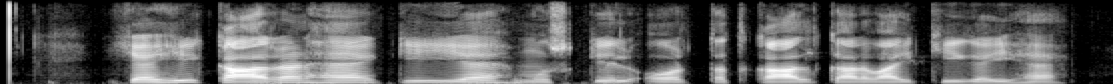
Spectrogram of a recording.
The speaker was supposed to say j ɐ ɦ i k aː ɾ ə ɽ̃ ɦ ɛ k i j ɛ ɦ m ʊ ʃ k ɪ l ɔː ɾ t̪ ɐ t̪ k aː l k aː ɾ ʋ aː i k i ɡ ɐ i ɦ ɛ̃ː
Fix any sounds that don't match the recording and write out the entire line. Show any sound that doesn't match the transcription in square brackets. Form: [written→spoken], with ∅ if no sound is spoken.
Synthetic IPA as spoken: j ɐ ɦ i k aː ɾ ə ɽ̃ ɦ ɛ k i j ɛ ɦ m ʊ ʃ k ɪ l ɔː ɾ t̪ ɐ t̪ k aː l k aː ɾ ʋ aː i k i ɡ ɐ i ɦ [ɛ̃ː→ɛː]

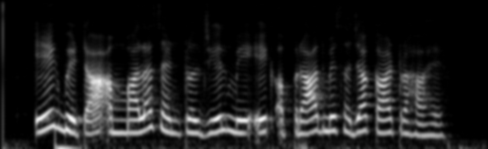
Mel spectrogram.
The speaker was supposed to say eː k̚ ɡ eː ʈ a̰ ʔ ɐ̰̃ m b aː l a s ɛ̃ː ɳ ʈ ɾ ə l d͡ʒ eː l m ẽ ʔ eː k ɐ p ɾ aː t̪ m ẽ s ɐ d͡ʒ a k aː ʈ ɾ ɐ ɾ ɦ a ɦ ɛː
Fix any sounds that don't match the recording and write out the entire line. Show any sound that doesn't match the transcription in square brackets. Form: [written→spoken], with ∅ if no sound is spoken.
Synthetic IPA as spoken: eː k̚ [ɡ→b] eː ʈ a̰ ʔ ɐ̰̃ m b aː l a s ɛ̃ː ɳ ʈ ɾ ə l d͡ʒ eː l m ẽ ʔ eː k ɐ p ɾ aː [t̪→d̪] m ẽ s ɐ d͡ʒ a k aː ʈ ɾ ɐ [ɾ→∅] ɦ a ɦ ɛː

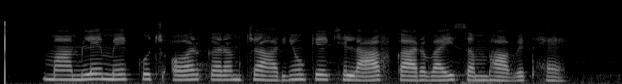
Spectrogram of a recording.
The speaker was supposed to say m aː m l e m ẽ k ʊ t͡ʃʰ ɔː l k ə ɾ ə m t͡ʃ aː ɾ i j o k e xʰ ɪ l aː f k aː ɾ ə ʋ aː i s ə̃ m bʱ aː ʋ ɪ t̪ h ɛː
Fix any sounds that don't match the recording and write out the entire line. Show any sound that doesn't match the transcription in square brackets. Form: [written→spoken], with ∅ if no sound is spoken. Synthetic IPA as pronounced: m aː m l e m ẽ k ʊ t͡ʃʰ ɔː [l→ɾ] k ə ɾ ə m t͡ʃ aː ɾ i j [o→õ] k e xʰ ɪ l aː f k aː ɾ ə ʋ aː i s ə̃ m bʱ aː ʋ ɪ t̪ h ɛː

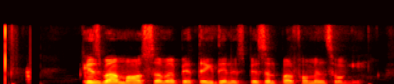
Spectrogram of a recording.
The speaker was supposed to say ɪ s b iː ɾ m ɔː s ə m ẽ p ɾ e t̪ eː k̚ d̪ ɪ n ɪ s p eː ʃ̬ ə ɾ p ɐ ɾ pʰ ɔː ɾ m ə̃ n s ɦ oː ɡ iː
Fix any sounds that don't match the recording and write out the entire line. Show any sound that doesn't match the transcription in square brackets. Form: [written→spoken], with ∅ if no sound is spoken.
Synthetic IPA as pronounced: ɪ s b [iː→aː] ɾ m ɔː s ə m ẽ p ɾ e t̪ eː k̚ d̪ ɪ n ɪ s p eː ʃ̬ ə [ɾ→l] p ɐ ɾ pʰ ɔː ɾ m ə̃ n s ɦ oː ɡ iː

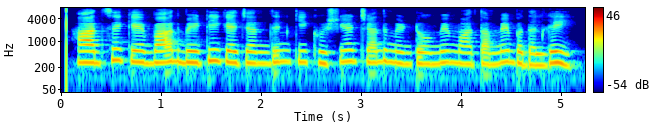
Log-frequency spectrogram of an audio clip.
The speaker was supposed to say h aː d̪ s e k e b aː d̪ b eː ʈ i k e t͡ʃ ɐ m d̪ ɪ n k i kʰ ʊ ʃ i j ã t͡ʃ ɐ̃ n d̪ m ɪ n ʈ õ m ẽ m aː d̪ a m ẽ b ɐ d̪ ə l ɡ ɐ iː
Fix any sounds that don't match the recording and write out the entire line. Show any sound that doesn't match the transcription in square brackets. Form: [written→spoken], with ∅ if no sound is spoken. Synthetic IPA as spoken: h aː d̪ s e k e b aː d̪ b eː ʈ i k e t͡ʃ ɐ [m→n] d̪ ɪ n k i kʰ ʊ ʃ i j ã t͡ʃ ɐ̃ n d̪ m ɪ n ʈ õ m ẽ m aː [d̪→t̪] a m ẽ b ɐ d̪ ə l ɡ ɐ iː

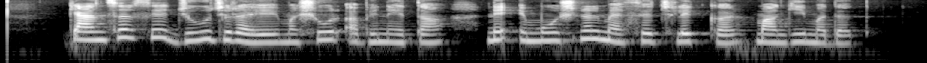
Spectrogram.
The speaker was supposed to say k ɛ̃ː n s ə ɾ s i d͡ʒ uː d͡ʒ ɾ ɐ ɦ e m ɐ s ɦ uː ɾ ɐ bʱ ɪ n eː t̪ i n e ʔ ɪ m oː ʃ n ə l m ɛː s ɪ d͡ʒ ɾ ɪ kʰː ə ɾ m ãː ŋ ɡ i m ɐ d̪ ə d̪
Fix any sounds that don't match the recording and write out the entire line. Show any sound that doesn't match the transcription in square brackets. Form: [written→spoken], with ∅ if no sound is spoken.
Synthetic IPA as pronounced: k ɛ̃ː n s ə ɾ s [i→e] d͡ʒ uː d͡ʒ ɾ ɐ ɦ e m ɐ [s→ʃ] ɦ uː ɾ ɐ bʱ ɪ n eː t̪ [i→a] n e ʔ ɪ m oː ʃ n ə l m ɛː s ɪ d͡ʒ [ɾ→l] ɪ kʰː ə ɾ m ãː ŋ ɡ i m ɐ d̪ ə d̪

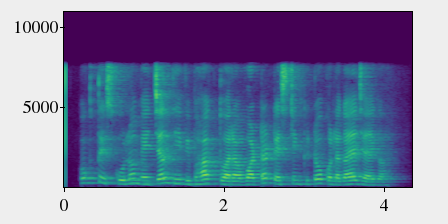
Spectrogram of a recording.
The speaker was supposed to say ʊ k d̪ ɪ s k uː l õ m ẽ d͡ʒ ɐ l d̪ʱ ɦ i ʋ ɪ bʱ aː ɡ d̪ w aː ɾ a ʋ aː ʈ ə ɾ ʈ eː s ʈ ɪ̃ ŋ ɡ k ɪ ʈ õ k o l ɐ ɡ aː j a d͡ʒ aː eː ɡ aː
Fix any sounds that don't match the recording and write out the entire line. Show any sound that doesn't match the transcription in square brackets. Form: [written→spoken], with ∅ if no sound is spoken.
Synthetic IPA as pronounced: ʊ k [d̪→t̪] ɪ s k uː l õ m ẽ d͡ʒ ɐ l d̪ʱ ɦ i ʋ ɪ bʱ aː ɡ d̪ w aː ɾ a ʋ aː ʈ ə ɾ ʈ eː s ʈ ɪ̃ ŋ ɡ k ɪ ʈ õ k o l ɐ ɡ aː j a d͡ʒ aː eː ɡ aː

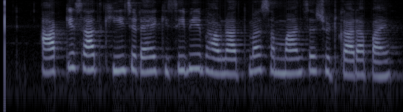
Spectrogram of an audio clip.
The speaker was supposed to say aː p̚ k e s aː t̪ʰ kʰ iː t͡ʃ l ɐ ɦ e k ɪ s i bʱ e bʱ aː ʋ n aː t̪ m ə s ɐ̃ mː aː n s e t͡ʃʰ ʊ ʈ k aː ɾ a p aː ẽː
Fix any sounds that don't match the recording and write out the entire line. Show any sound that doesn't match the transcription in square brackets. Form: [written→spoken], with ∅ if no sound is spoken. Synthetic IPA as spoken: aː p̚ k e s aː t̪ʰ kʰ iː t͡ʃ [l→ɾ] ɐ ɦ e k ɪ s i bʱ [e→i] bʱ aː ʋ n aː t̪ m ə s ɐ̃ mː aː n s e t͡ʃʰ ʊ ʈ k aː ɾ a p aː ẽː

